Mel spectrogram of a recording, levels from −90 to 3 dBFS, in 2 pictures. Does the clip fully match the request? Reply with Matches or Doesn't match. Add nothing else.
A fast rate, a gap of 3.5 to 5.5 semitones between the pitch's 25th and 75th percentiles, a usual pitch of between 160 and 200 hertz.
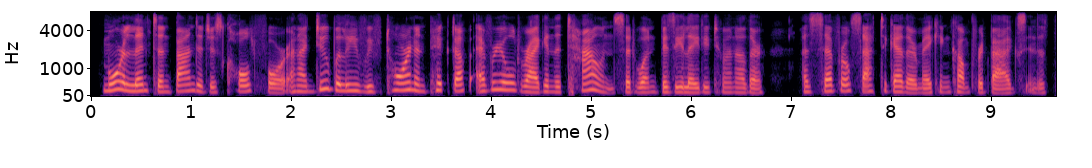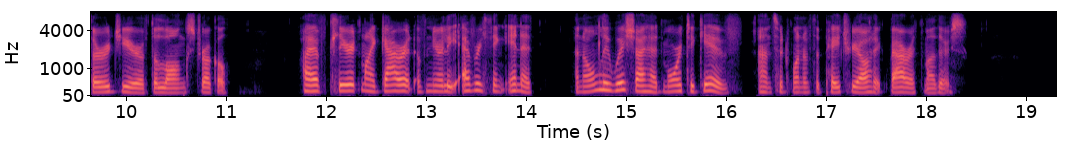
Matches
